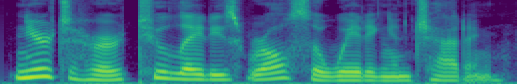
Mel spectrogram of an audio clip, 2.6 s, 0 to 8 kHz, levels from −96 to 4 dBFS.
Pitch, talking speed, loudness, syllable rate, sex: 180 Hz, 230 wpm, -17 LUFS, 6.3 syllables/s, female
